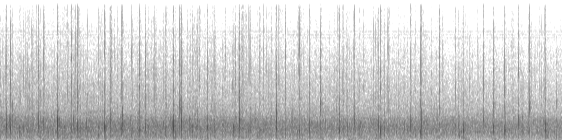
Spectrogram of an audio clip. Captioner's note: cheers and Applause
